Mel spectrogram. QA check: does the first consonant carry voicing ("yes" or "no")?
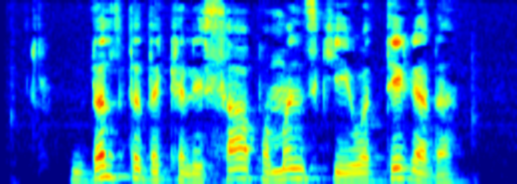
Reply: yes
